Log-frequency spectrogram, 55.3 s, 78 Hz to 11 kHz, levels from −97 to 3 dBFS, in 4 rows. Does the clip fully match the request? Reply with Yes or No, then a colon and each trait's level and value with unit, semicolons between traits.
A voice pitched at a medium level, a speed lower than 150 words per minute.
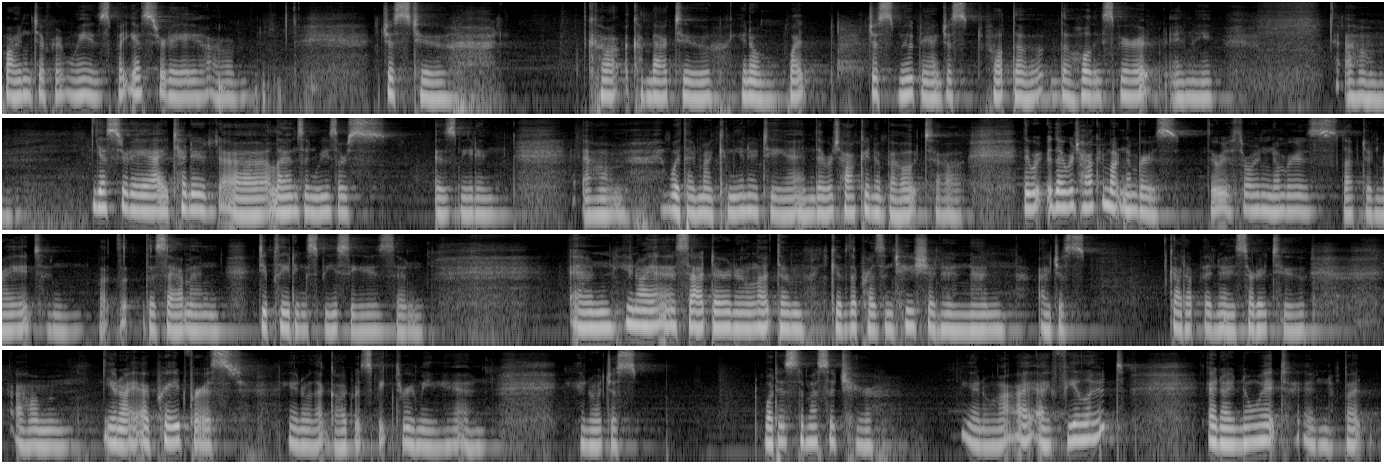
Yes: medium, 165 Hz; average, 140 wpm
